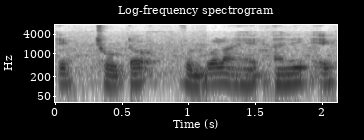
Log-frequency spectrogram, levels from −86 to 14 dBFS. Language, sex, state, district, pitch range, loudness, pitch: Marathi, male, Maharashtra, Nagpur, 110-125 Hz, -14 LUFS, 120 Hz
